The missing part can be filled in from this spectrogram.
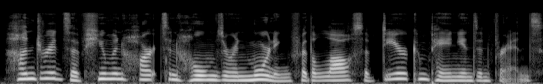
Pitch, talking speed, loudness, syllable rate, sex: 205 Hz, 190 wpm, -16 LUFS, 4.7 syllables/s, female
